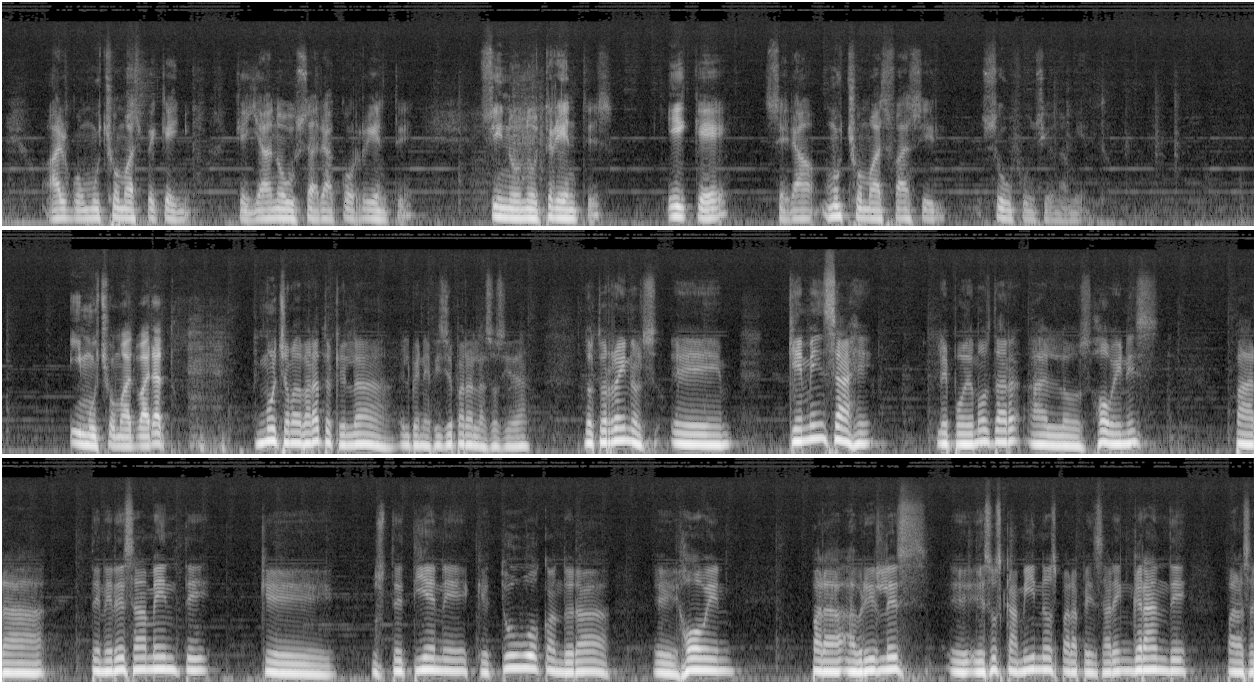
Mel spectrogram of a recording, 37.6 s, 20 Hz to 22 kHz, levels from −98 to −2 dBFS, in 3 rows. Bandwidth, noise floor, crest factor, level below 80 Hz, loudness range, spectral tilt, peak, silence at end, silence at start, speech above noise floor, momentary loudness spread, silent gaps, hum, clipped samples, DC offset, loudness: 11 kHz; -53 dBFS; 16 dB; -44 dBFS; 9 LU; -8 dB/octave; -2 dBFS; 0 s; 0.5 s; 36 dB; 15 LU; none; none; under 0.1%; under 0.1%; -18 LUFS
